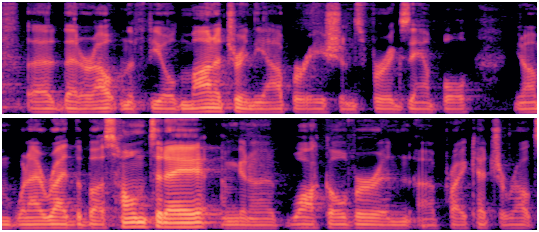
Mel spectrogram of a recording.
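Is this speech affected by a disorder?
No.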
